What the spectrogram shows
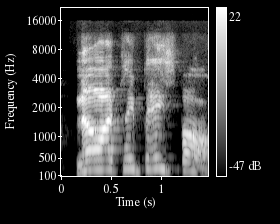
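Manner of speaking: acted-out, high, carrying yell, sounding far off. Retelling a reply to a coach heard from far away: retelling a yell. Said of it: "And I yelled".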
